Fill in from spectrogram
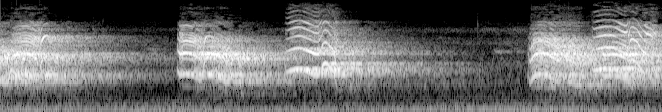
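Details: Jungle babbler at a nest of chicks due to fledge that day: three harsh, rasping squawks at irregular intervals, loud and high-pitched with a scratchy, noisy texture; a faint low hum beneath.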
